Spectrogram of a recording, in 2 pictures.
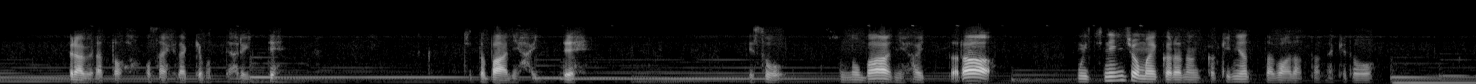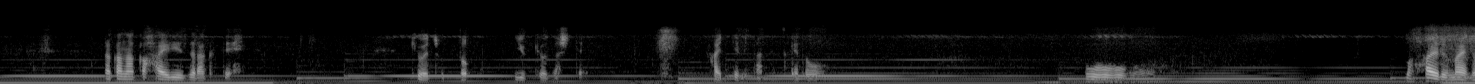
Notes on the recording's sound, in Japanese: はじめて散歩しながらの録音なので少し聞き取りづらいですね… 秋の音がします。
